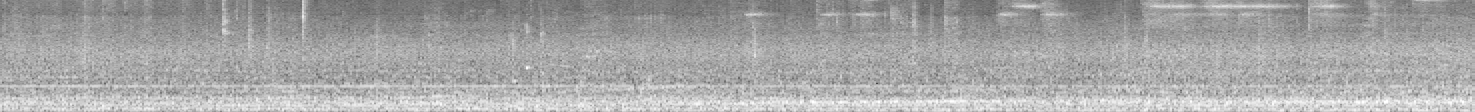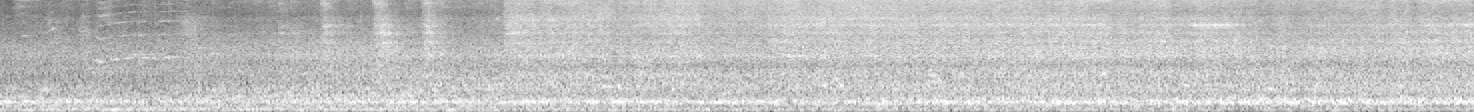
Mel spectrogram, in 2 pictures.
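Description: MTR M-Train electric multiple unit heard from inside the car, pulling away from the station and accelerating into the tunnel. The traction motor whine rises in pitch over the steady rumble of wheels on rail.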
